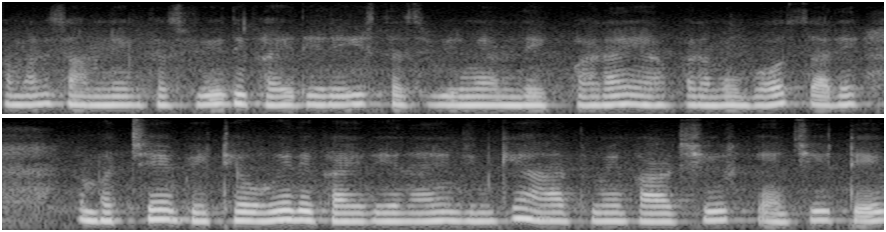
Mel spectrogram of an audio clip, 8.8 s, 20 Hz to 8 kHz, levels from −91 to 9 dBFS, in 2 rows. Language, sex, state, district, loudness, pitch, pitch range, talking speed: Hindi, female, Uttar Pradesh, Muzaffarnagar, -15 LUFS, 190 Hz, 185-200 Hz, 240 wpm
